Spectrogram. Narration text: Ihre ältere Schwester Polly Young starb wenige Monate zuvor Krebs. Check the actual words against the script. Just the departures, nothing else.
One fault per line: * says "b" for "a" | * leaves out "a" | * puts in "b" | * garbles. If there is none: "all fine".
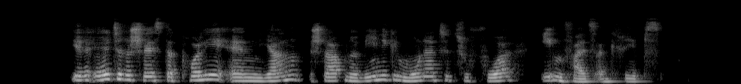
* puts in "Ann"
* puts in "nur"
* puts in "ebenfalls an"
